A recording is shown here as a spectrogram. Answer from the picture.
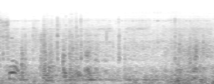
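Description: Mountain bike rolling fast down a dirt trail, heard from a camera on the bike: tyres on loose dirt and roots with scattered rattles and knocks from the bike, over a steady rumble of wind on the microphone.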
